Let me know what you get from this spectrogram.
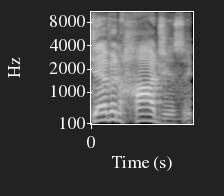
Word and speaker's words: Hodges: Moving on, you have the Steelers, who are going to be starting third-string quarterback Devin Hodgins. How do you even say the guy's name? Devin Hodlin. It's Devin Hodges, excuse me. That's how you say his name.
